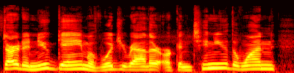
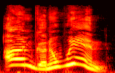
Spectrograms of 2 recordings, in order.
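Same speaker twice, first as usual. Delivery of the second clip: put-on high cute anime girl; 9 semitones higher, 3 dB louder than usual. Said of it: "Do your best anime voice".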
